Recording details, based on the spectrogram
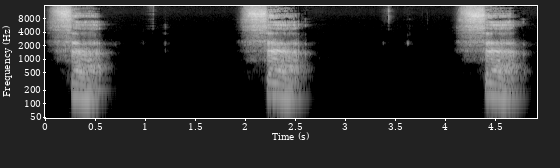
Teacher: Now tha is exactly the same as in thank, yes, thank or think, and you touch the tip of the tongue to the upper incisors, the tip of the incisors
